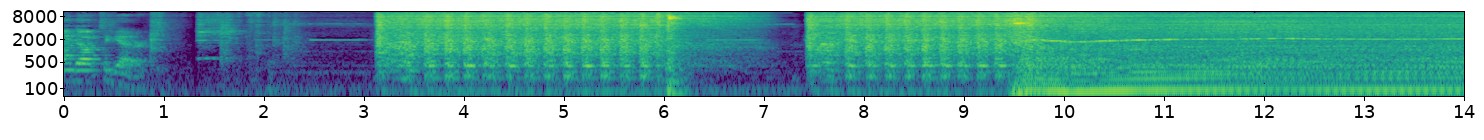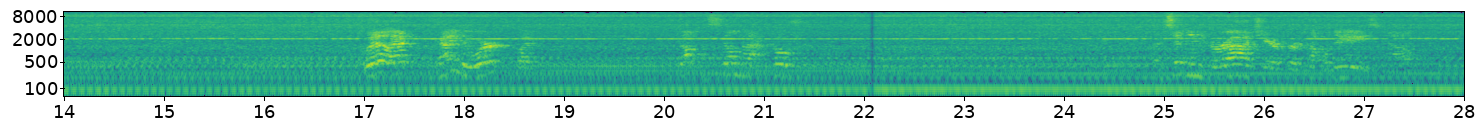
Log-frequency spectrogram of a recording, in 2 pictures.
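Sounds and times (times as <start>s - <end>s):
car starter cranking: 3.1s - 6.7s, 7.4s - 10.4s.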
